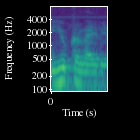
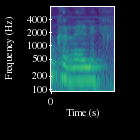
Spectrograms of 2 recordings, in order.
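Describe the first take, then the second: First: The word is said the British way. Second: The word is said in a non-British way. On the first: It sounds plain and unpretentious. The speaker calls it right. "the British way of just saying ukulele" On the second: It sounds a little pretentious. The speaker calls it wrong. "I don't say ukulele because it sounds a little bit pre- pretentious"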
